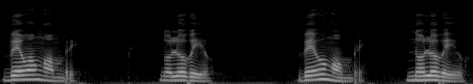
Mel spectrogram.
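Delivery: every syllable of Veo a un hombre given equal weight; even syllable-timed rhythm. Shown as a demonstration. Teacher demonstrates Spanish rhythm, even syllable beats. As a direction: tap out each syllable evenly, like a metronome. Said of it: "in Spanish, we would say something like".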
